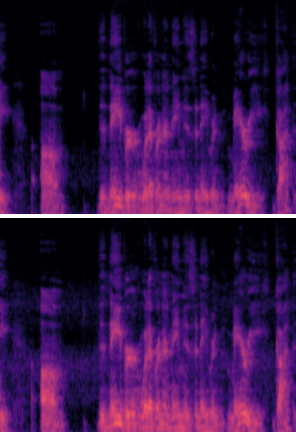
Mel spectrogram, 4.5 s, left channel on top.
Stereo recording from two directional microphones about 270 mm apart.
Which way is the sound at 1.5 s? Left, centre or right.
Right.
